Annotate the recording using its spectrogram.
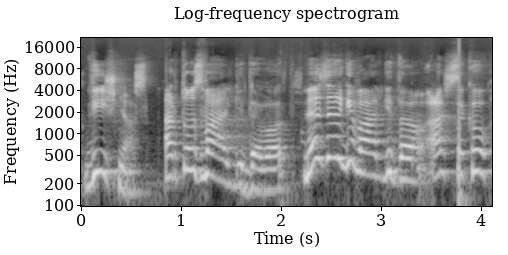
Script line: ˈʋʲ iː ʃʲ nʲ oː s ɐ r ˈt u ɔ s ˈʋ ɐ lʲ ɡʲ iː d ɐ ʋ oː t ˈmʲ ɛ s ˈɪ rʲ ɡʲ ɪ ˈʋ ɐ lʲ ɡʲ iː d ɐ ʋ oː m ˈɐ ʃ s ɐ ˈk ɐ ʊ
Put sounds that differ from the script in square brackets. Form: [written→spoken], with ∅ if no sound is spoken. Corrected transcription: ˈʋʲ iː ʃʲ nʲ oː s ɐ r ˈt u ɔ s ˈʋ ɐ lʲ ɡʲ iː d ɐ ʋ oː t ˈmʲ ɛ s ˈɪ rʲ ɡʲ ɪ ˈʋ ɐ lʲ ɡʲ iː d ɐ ʋ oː m ˈɐ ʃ s ɐ ˈk ɐ ʊ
